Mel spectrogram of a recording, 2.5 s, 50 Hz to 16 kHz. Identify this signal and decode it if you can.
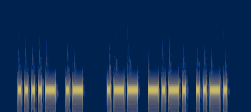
Morse code, heard as a keyed tone, about 34 wpm, 700 Hz. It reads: 4A WCF
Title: Field Day Exchanges - 35wpm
